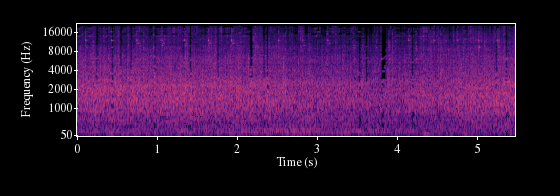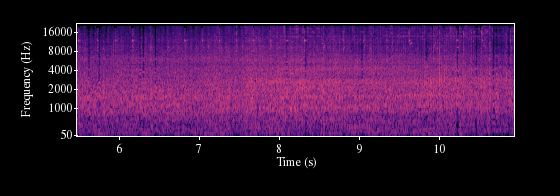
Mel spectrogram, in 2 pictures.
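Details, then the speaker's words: Overhauled Lionel 682 turbine model locomotive running forward on a 4x8 layout after repairing a short where the main pickup roller wire touched the frame; even whirring hiss with light ticking about four a second, smooth with no stutter. "well I've got it working now got the short repaired"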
